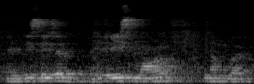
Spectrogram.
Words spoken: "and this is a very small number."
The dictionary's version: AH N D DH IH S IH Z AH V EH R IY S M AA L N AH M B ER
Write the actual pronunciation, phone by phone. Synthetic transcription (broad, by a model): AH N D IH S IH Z AH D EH IY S M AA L N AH M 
